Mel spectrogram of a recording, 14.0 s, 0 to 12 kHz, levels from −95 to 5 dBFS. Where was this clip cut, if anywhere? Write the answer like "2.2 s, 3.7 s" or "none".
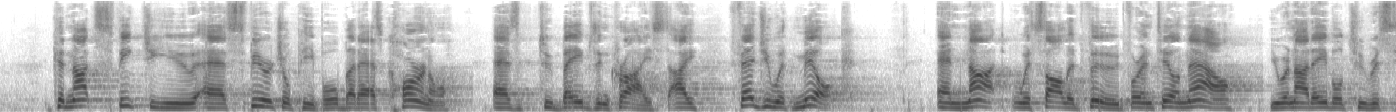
4.7 s, 12.6 s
